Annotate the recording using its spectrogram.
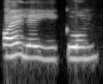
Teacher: میم ساکن پر دیکھیں اظہار شفوی ہوئے، ہم نے یہاں پہ ٹائم نہیں دینا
